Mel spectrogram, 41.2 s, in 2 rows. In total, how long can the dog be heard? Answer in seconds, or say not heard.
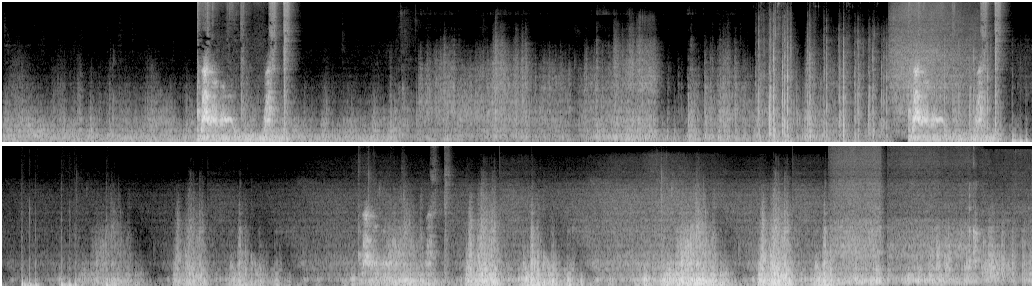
6 s.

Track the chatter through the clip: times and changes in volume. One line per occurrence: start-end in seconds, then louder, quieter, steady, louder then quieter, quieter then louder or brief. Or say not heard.
not heard.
